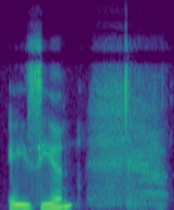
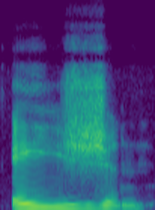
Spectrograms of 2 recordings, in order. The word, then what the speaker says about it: Asian: pronunciation of this word we don't separate the s and the i like asean asian and we don't say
